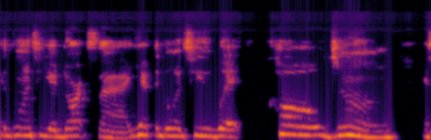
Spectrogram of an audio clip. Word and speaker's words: Jung: You have to go into what Carl Jung, and some people might pronounce it as Jung, but it's Jun.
